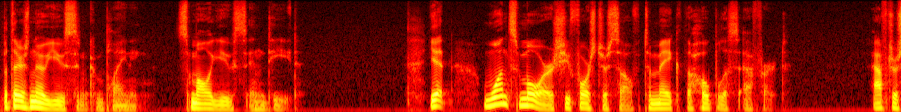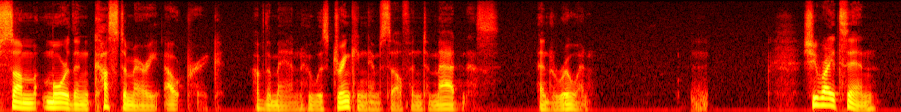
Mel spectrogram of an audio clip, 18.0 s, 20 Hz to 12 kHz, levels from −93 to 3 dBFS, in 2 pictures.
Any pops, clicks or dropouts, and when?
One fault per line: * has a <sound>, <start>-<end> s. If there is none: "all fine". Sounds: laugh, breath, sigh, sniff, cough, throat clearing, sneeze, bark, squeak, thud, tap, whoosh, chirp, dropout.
* has a laugh, 15.9-16.1 s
